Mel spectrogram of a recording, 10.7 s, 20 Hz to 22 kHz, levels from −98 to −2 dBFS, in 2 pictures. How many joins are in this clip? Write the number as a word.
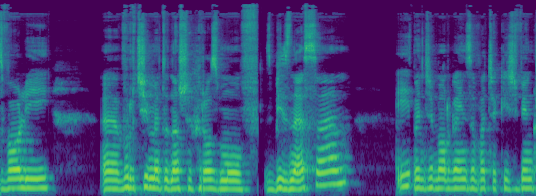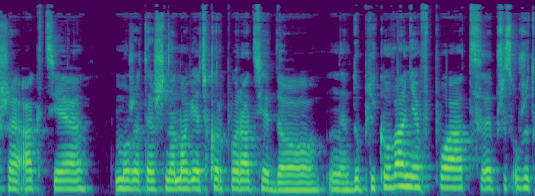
one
